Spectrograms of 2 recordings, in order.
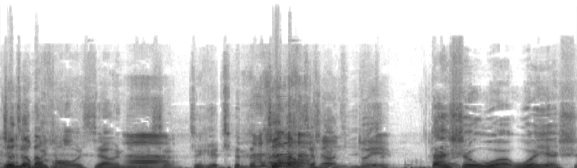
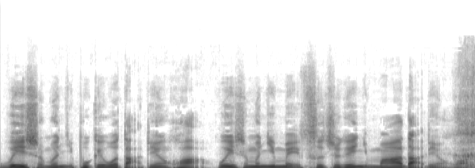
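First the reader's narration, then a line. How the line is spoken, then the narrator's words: Father muttering. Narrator (Chinese): 我爸会在旁边嘀咕说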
